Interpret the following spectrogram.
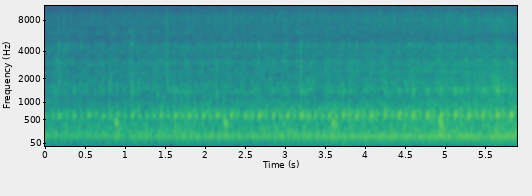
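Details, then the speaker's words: Mercedes 200D taxi-model diesel just recovered from a forest, driven to assess damage: light rapid ticking clatter about three per second from the rear, quickening with road speed; something loose, owner fairly sure it is the brake. "Aika, aika eksoottinen kolina kuuluu. Kyllä mä, aika eksoottinen kolina kuuluu tuolta takaa, mutta kyllä mä luulen, että se on tuo."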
